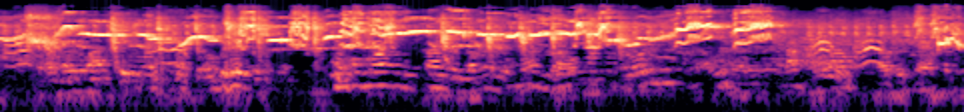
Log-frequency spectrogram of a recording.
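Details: Kacer, the Oriental magpie-robin, in a tutor recording for songbird competitions. It gives a loud, unbroken medley of bright whistled phrases, rising slurs and scratchy chatter, packed closely together, with a faint low hum beneath.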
